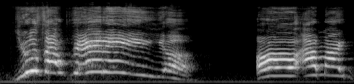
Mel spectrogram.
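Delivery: very high, loud, slow squeal through laughter; laughing shriek. Real, not acted. Teasing a friend about leaving clothes on the porch, laughing shriek. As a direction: shriek it while cracking up.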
